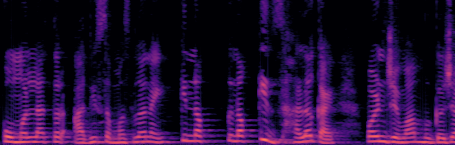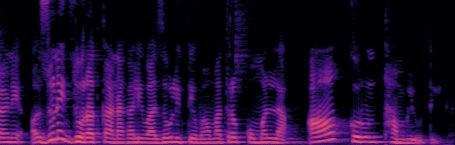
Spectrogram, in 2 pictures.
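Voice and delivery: plain reading voice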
